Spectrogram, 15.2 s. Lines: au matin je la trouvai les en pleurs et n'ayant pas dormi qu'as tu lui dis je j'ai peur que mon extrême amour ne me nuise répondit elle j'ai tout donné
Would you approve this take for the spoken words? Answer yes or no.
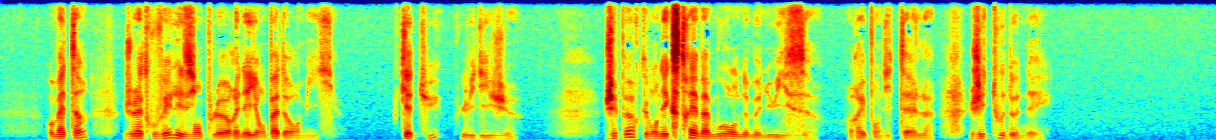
yes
